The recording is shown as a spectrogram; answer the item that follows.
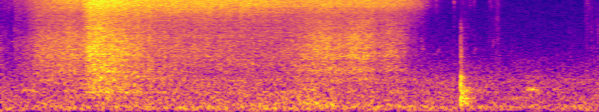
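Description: Rice grains poured from a tray into a plywood feed hopper: a steady, grainy hiss lasting about three seconds, then a single sharp click.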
